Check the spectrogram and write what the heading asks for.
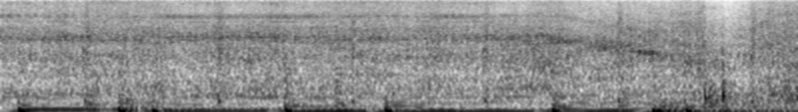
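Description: Festool random orbital sander running against a wooden surface, a steady whirring hiss with a faint whine, under background music with a steady beat and bass line.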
